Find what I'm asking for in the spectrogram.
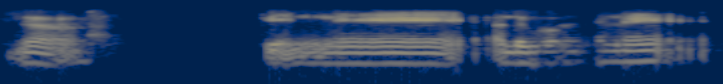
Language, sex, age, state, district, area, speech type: Malayalam, male, 18-30, Kerala, Kozhikode, rural, conversation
